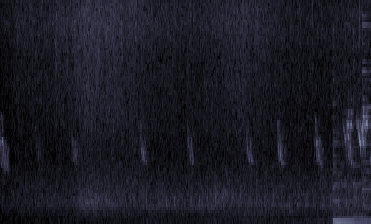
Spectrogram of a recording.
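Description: Rural ambience: a steady hiss with sparse, short bird chirps. Near the end, an acoustic guitar starts playing, suddenly much louder.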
